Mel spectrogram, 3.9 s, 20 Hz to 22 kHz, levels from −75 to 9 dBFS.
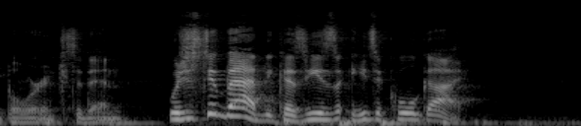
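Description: At about 0.44 s you get compressed frames skipped: the speech jumps forward, with what sounds like roughly a tenth of a second simply gone. That gap fits around five frames of about 23.2 ms each going missing, either absent from the stream or thrown out by the decoder as damaged. At the join the sound lurches ahead.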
